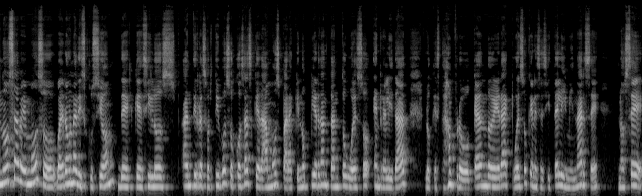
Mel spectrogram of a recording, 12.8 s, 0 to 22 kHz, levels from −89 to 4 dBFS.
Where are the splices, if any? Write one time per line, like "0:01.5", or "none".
0:10.3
